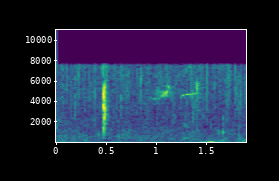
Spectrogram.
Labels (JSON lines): {"label": "biophony, dolphin", "recorder": "SoundTrap 500"}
